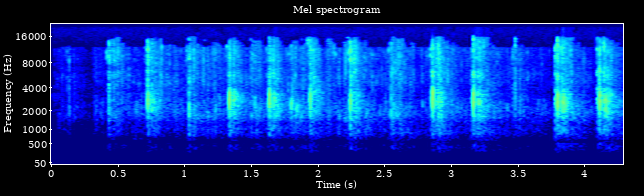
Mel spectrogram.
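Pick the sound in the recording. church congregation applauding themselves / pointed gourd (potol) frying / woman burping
church congregation applauding themselves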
